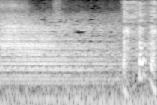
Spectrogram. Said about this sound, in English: Can you hear the train?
